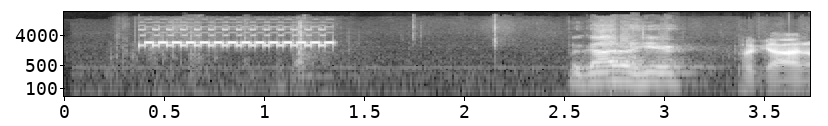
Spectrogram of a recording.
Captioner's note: phone rings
